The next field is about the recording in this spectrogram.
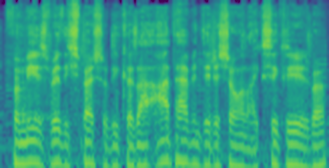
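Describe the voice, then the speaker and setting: A young man with a very low voice talks casually as a podcast guest, stumbling over repeated words and restarting his sentences. Faint music sits behind him. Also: fairly even intonation, quick pace. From Wilmington, California. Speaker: guest rapper. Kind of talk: casual interview chat.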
